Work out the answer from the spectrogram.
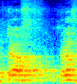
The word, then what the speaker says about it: trough: Crest का spelling CREAST, ट्रफ का spelling TROUGH। समझ में आ गया? तो ट्रफ बोलोगे इसको ना।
